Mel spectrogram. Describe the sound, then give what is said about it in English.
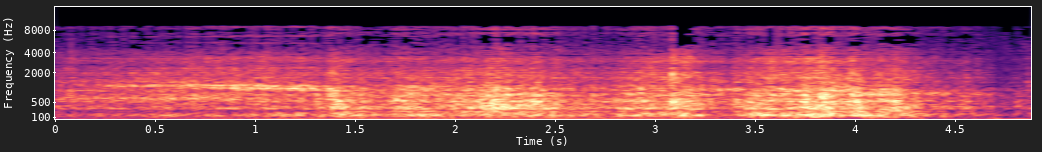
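A heavy plane crash-landing at an airfield, as a sound effect: a heavy, continuous rumbling roar with rattling, surging in waves over about five seconds, with no voices. “The plane is heavy tonight. It does. There's an airfield below. As soon as we are on the ground, run.”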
